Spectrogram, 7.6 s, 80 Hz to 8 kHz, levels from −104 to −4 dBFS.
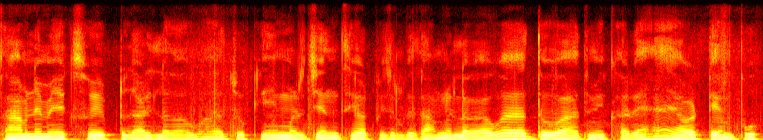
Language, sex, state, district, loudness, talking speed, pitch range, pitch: Hindi, male, Haryana, Rohtak, -15 LUFS, 190 wpm, 120-135 Hz, 125 Hz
